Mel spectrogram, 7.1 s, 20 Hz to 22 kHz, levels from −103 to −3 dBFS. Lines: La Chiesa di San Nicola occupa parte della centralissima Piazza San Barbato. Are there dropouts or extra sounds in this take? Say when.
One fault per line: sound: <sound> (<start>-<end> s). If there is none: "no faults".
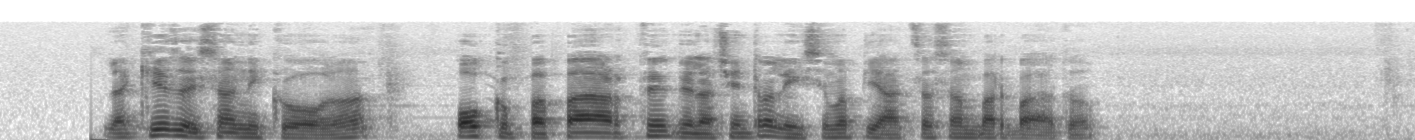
no faults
